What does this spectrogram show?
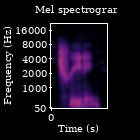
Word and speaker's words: treating: I don't say treating, I do a flap T, which is like a D, treating. How's work treating you? Oh, and also notice TR, I pronounce it as CH, with an R, treating.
